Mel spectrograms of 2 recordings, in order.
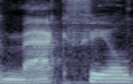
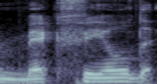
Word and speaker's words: McField: also if you don't if it sounds weird if I'm saying like macfield or mickfield it's technically both his name in the Japanese version is spelled out as macfield but his English name is mickfield his name is Dennis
